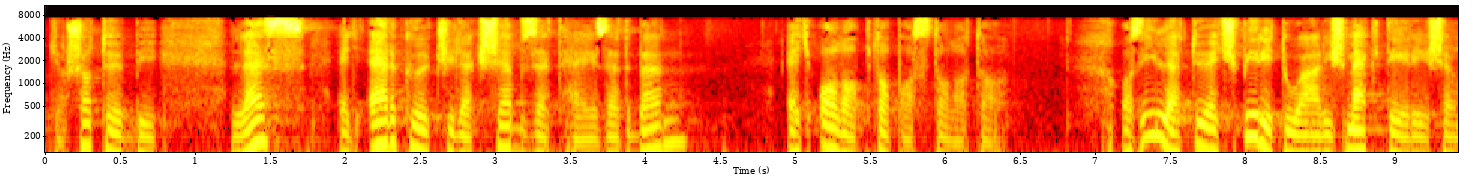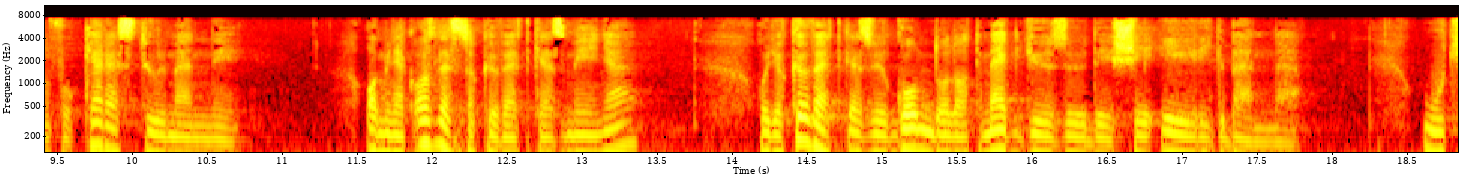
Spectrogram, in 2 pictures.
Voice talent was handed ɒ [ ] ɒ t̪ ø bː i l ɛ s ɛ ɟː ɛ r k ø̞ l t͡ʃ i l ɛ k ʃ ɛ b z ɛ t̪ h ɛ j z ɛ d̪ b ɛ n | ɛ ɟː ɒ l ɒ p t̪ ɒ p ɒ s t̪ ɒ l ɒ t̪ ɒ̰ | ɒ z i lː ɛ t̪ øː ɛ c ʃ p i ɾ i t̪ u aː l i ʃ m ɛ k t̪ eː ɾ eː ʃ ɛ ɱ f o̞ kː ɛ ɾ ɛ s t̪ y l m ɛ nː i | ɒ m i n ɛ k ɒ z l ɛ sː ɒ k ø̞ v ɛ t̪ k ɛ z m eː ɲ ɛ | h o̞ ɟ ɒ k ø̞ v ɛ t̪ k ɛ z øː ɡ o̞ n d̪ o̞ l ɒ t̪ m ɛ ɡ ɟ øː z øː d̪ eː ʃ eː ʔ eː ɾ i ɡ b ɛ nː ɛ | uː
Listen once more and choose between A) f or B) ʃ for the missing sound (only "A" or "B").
B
